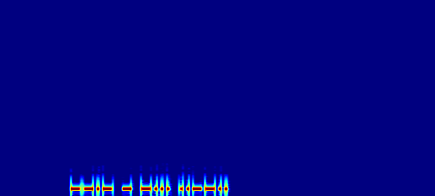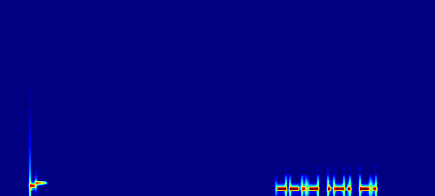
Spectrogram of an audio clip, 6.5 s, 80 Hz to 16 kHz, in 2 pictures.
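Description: Rapid Morse code beeps sending radio Q-codes at 50 words per minute in a steady mid-pitched tone, in two quick bursts separated by a few seconds of silence, with a single short click in the gap.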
